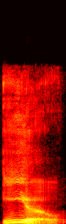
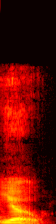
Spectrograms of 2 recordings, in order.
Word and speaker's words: Io: It's pronounced either with two syllables, a short I and long O, or as a single syllable, with the I becoming the Latin consonantal J and pronounced yo.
